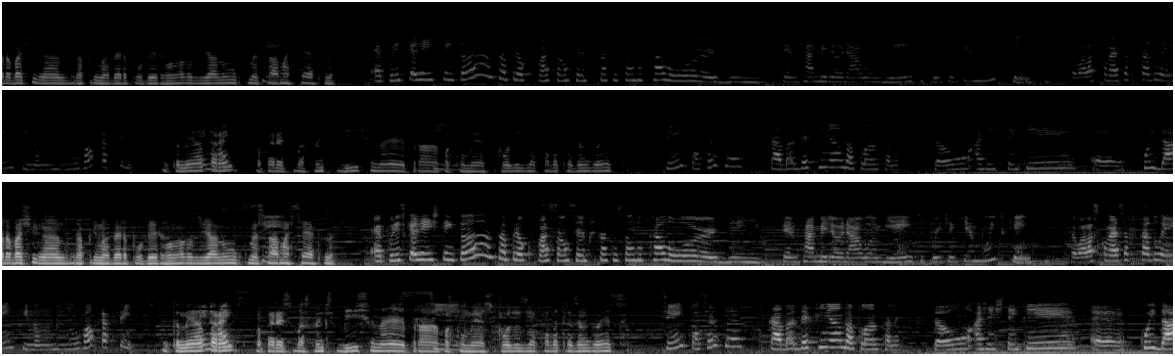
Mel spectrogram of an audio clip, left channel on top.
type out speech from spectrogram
vai chegando, da primavera para o verão, elas já não começam a dar mais certo, né? É por isso que a gente tem tanta preocupação sempre com a questão do calor, de tentar melhorar o ambiente, porque aqui é muito quente. Então elas começam a ficar doentes e não vão pra frente. E também aparece bastante bicho, né, pra comer as folhas e acaba trazendo doença. Sim, com certeza. Acaba definhando a planta, né? Então a gente tem que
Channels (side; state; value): left; quieter; 19.0 dB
